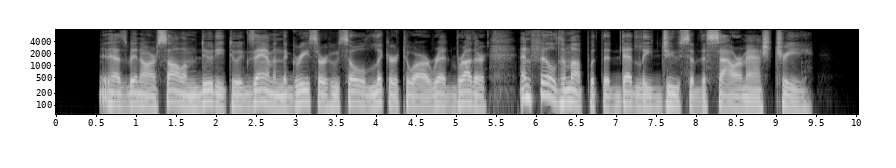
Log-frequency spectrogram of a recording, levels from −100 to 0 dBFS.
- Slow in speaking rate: No, average, 180 wpm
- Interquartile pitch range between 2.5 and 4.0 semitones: Yes, average, 3.6 semitones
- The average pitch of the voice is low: Yes, very low, 95 Hz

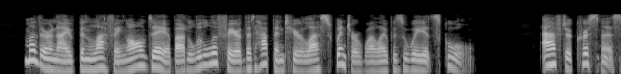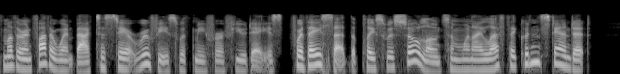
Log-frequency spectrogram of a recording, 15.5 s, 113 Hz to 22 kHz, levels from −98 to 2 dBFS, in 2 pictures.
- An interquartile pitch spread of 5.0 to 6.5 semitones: Yes, wide, 5.6 semitones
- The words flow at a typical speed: No, fast, 210 wpm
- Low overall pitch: No, medium, 170 Hz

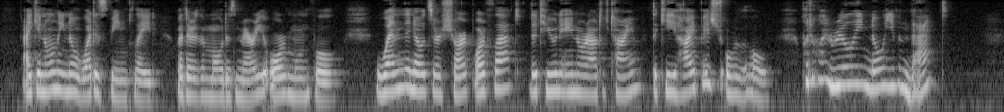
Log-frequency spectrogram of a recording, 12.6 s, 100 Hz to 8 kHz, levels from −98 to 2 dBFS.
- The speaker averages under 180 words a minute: No, average, 200 wpm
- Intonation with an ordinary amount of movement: Yes, average, 4.4 semitones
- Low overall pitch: No, high, 220 Hz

